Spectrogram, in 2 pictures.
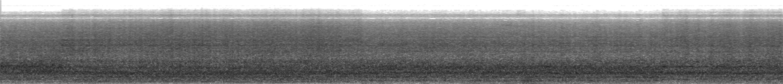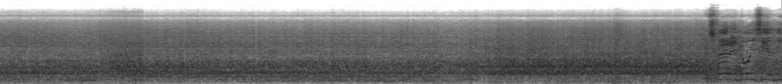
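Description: A Bergensbanen train roars through a tunnel, a loud, constant rumbling drone with rattling wheel noise filling the whole stretch and swelling slightly near the end.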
